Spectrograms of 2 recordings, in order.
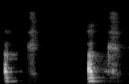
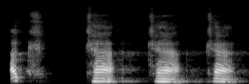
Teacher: ini ya memang dia dia Hames dan juga syiddah ek ek dia mengeluarkan Hames tapi suaranya tertahan ek ka ka k ya kan k ada hamusnya tapi suaranya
